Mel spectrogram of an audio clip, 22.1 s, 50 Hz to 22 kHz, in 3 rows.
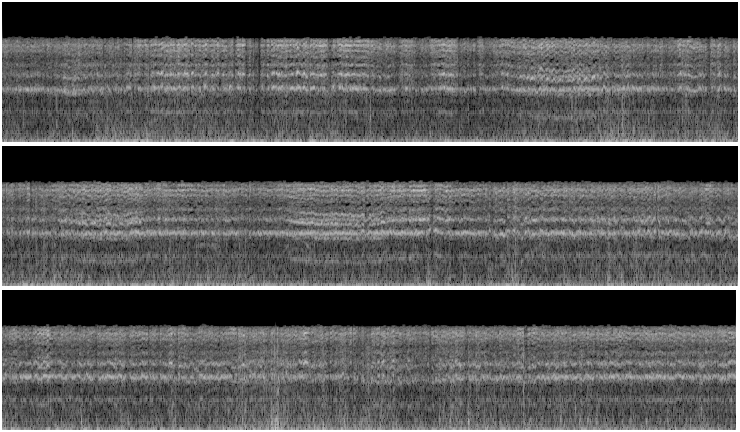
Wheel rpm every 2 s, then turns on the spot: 230, 230, 230, 230, 230, 220, 230, 220, 220, 220, 220.
none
